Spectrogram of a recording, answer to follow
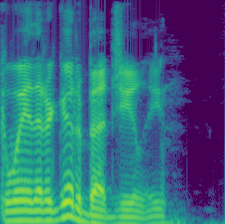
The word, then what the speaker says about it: Gigli: Gigli is about Larry Gigli, rhymes with really.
